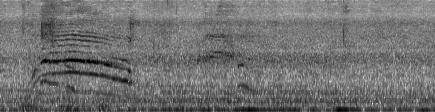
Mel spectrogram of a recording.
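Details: Cat giving one clear drawn-out meow that arches up then slides down, followed by a couple of fainter short mews, with a persistent low droning hum underneath.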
